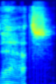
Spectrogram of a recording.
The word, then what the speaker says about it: gnats: done this with with gnats the g is silent of course we say that nats are trapped in a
